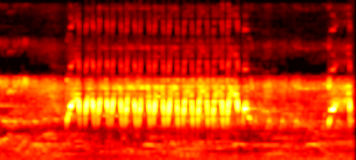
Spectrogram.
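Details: White-rumped shama delivering a fast, even trill of about twenty sharp high notes over a second and a half, followed by a short whistled note, with faint voices in the background.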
